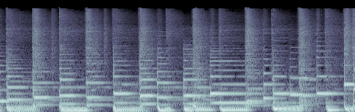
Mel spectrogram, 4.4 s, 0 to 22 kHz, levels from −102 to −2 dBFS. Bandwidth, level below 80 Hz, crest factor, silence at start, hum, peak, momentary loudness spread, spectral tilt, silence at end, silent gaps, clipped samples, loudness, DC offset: 16.5 kHz; -26 dBFS; 12 dB; 0 s; none; -6 dBFS; 3 LU; -6.5 dB/octave; 0 s; none; under 0.1%; -21 LUFS; under 0.1%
